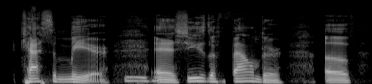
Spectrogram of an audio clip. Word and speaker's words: Casimir: um Casemir Casemir and she's the founder of Powerful Petals and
